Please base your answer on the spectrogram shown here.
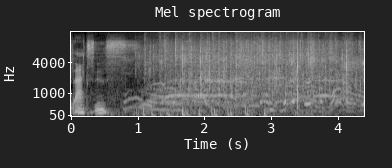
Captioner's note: audience applauds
